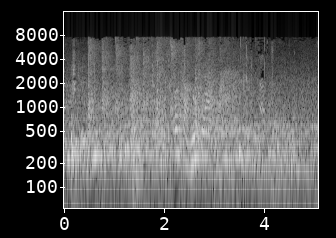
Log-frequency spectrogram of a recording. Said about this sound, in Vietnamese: Thưa anh chị em, chúng ta tạ ơn Chúa và cảm ơn 5 người anh chị em được Chúa sai đến đây để chia sẻ với chúng ta, một tràng pháo tay thật lớn.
